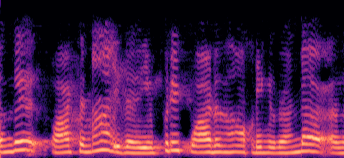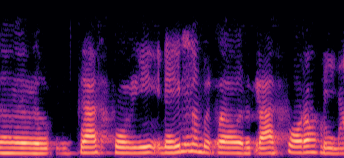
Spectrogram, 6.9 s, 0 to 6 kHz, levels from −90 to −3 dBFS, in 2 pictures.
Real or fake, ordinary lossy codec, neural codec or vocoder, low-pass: fake; none; codec, 16 kHz, 1 kbps, FreqCodec, larger model; 5.4 kHz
